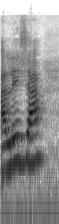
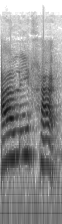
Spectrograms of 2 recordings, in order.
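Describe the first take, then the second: First: It is said with a Brazilian Portuguese pronunciation. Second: It is said with a Mexican Spanish pronunciation. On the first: It means being unable to walk. "a gente fala alejar no Brasil" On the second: It means moving away. "aqui a gente fala alejar"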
